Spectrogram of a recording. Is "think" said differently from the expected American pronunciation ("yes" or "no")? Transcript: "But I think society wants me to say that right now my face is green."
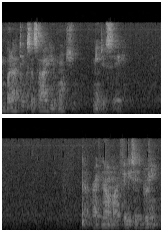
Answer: yes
